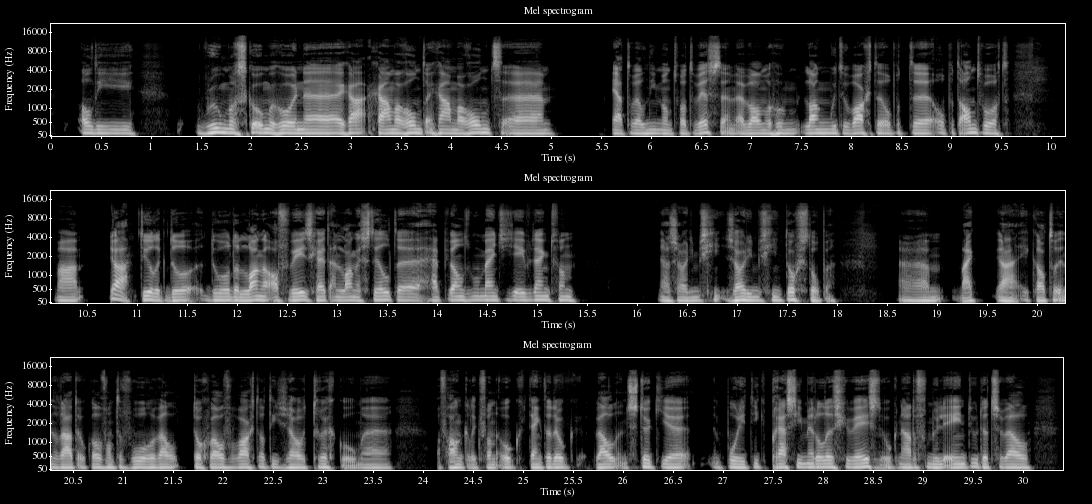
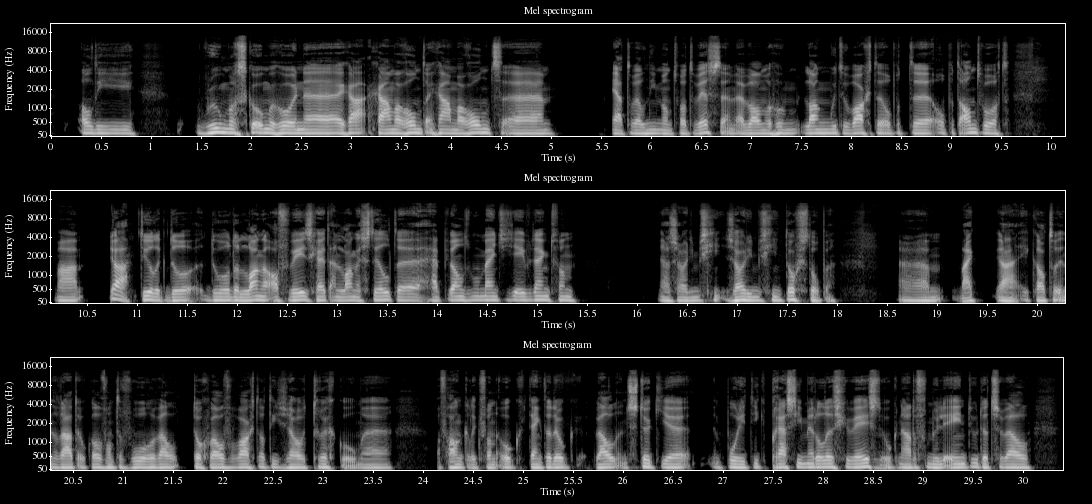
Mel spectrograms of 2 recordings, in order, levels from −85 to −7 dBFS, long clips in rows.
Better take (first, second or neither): neither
